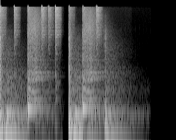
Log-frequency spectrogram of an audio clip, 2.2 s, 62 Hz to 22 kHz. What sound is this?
eardigi drums 17
This drum loop is part of a mini pack of acoustic dnb drums
bass, beat, break, jungle, loop, percs, rhythm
